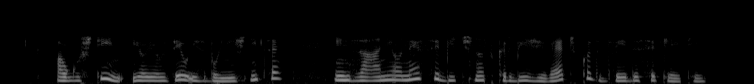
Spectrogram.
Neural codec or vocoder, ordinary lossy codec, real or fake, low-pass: none; none; real; 3.6 kHz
